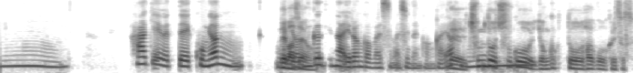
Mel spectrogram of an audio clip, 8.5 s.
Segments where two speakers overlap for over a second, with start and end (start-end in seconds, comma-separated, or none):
5.9-7.2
